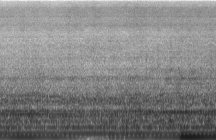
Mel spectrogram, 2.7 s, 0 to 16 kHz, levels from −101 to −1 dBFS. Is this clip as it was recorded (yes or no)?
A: no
